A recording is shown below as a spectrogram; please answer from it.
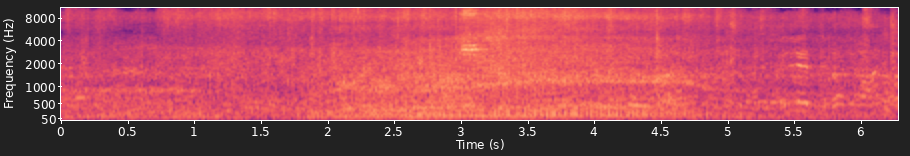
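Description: A motor scooter passing close by. Its engine noise swells from about two seconds in, is loudest around the middle, and fades away by about five seconds.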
